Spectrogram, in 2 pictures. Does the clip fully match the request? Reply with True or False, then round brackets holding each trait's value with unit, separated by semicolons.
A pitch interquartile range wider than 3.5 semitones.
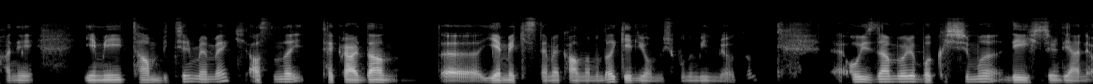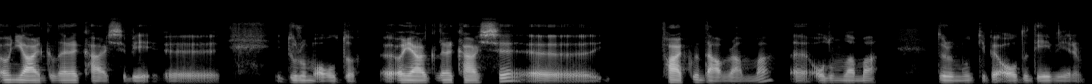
False (3.1 semitones)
